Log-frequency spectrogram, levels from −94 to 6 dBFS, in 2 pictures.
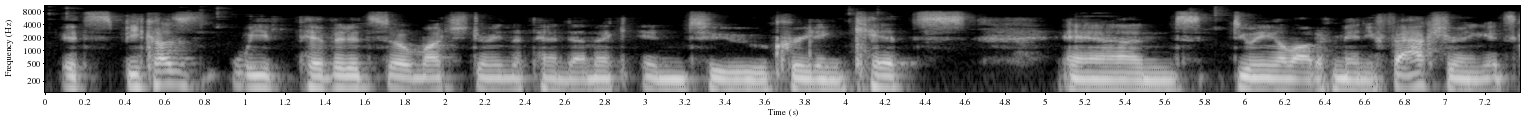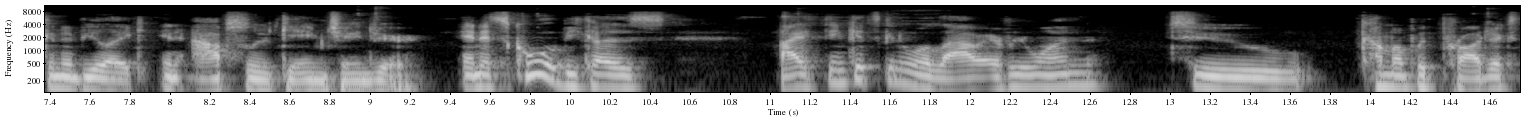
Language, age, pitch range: English, 20-39, 110-130 Hz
